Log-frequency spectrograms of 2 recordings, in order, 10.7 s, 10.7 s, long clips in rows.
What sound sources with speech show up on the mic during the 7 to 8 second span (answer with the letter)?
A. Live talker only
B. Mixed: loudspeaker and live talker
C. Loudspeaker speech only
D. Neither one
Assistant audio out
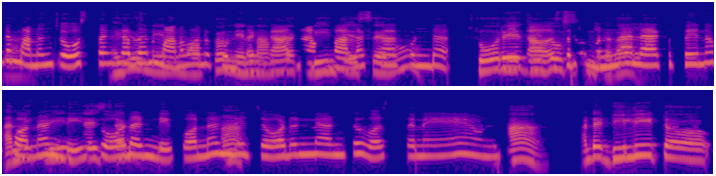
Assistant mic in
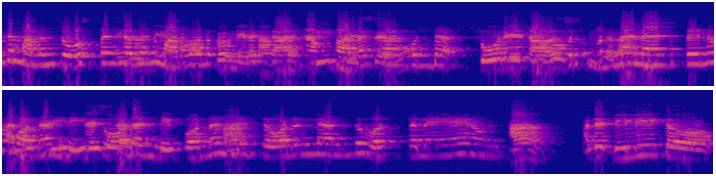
C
